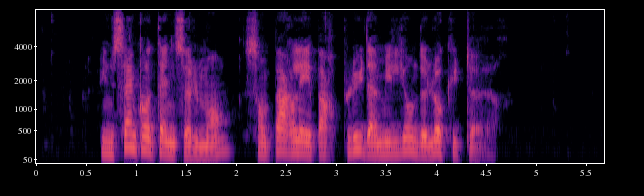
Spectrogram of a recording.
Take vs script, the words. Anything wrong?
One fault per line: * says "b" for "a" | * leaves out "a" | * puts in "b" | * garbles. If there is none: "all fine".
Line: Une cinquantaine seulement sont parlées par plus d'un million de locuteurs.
all fine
